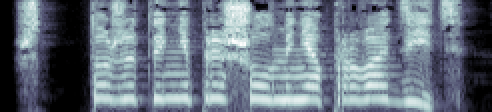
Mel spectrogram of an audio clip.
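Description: An eager young ballet student with a high, bright voice that rushes out in urgent bursts, as a woman reading a story puts her on. The voice sits well above the reader's usual pitch, and the recording is close and dry with no room sound. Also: fairly even intonation, no room sound. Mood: hurried. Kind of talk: audiobook character reading.

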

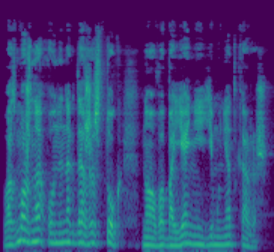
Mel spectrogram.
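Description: A man with a mid-range voice reads a fantasy novel aloud as an audiobook, keeping his delivery even and measured.

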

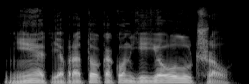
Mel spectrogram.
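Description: A man voicing a wry, unhurried middle-aged professor of combat magic in an audiobook. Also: rumbling low, expressive, a little mellow, no room sound, studio quality, heavily acted.

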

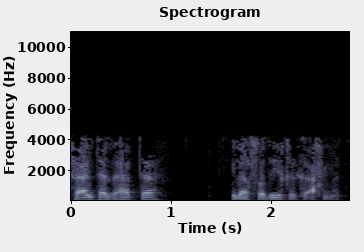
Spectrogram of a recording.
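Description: A man's voice: mid-range voice, quick pace, husky. A man with an Egyptian Arabic accent teaching a grammar lesson, explaining step by step and quizzing his students. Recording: tinny phone-like lo-fi recording.

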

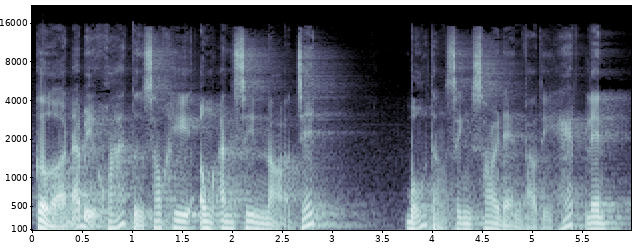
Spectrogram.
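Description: A man narrating a ghost story, slow and dramatic, hushed on suspense, with roomy reverb and faint music. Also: lowish voice, very animated.

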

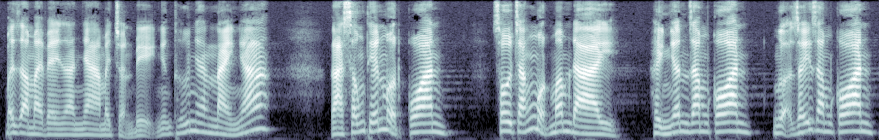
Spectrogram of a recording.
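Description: A man voicing a shrill, bossy middle-aged female village medium who talks down to people. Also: expressive, moderate pace, pushed and bright, no room sound, studio quality. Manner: brusque, scolding, self-important.

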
